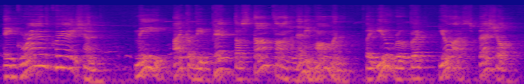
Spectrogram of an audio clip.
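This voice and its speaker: A man voicing a wry, kindly talking flower in a puppet show, gently reassuring and a little preachy. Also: a little high, very animated, slow pace, heavily acted. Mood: earnest, encouraging. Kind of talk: scripted puppet show dialogue. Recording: roomy echo, distant mic, faint noise.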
